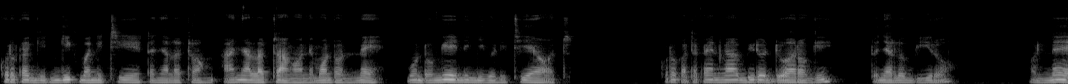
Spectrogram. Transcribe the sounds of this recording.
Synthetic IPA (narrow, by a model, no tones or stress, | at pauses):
koɾokaɡinɡikmanitʰjetaɲalɔtɔŋa̰ɲalɔtaŋɔnɛmɔndɔnɛ | mondoŋeniɡiɡonitʰjeɔ̰t | koɾokatakaɛnŋabiɾodwaɾɔɡɪ | tɔɲalobiɾo̰ | ɔnɛ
